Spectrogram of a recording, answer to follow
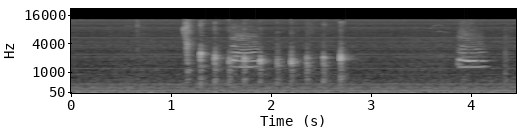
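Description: Young blue jay giving a quick run of short, high-pitched begging calls about a second in, lasting about a second and a half, then one more short call near the end.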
